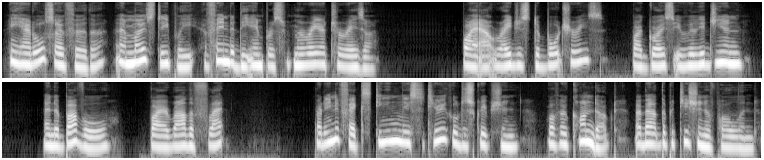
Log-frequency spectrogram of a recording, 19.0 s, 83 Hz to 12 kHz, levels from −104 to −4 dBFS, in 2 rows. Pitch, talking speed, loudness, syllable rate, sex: 205 Hz, 125 wpm, -16 LUFS, 4.9 syllables/s, female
